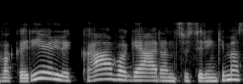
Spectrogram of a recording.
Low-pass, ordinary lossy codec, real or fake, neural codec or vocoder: 7.2 kHz; MP3, 96 kbps; fake; codec, 16 kHz, 4.8 kbps, FACodec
